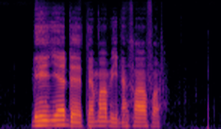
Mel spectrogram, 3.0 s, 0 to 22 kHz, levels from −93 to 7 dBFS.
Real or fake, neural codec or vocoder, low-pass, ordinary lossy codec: fake; codec, 44.1 kHz, 3.4 kbps, Pupu-Codec; none; none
